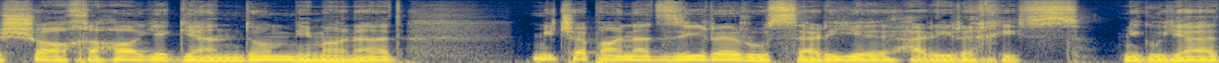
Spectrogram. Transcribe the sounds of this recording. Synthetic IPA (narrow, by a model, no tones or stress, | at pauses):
ʃɒːxeɦɒːje̞ɡænd̪o̞mːiːmɒːnæd̪ | miːt͡ʃʰepʰɒːnæd̪ziːɾe̞ɾuːsæɾiːjehæɾiːɾe̞xiːsmiːɡuːjæd̪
